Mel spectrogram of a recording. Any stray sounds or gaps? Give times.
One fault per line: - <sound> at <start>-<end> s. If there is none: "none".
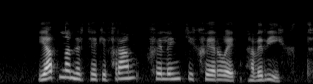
none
